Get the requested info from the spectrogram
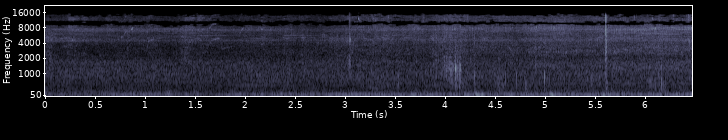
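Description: RC rock crawler climbing over granite boulders: tyres scrabbling and knocking on the rock over a low steady rumble, with a few sharp clicks about three, four and five and a half seconds in.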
